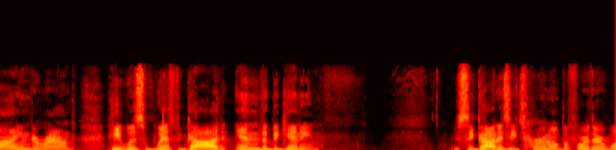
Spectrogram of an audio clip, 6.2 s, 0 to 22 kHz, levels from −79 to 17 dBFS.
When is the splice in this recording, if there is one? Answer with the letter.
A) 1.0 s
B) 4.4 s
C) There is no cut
A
